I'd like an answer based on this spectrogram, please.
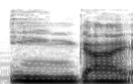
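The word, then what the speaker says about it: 应该: So it's 应该, and that's the first and the first again.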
